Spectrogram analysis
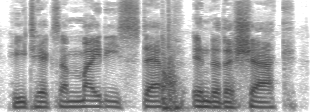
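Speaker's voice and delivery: normal talking voice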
